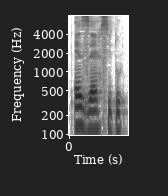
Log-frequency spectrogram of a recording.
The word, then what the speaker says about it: exército: por exemplo acompanhe comigo exército como por exemplo tônica são palavras que se você acompanhar comigo V veja só ao separar exército e exer cito a sílaba tônica zer ou seja anti penúltima sílaba tônica portanto proparoxítona e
